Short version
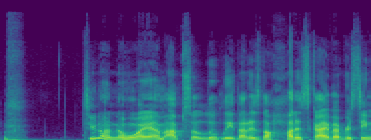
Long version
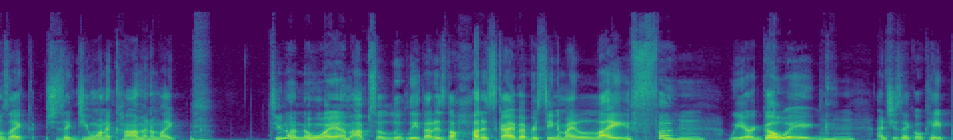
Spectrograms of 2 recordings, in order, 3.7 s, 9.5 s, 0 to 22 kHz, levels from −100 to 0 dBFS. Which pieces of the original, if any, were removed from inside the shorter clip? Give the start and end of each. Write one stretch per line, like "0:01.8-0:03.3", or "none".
none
